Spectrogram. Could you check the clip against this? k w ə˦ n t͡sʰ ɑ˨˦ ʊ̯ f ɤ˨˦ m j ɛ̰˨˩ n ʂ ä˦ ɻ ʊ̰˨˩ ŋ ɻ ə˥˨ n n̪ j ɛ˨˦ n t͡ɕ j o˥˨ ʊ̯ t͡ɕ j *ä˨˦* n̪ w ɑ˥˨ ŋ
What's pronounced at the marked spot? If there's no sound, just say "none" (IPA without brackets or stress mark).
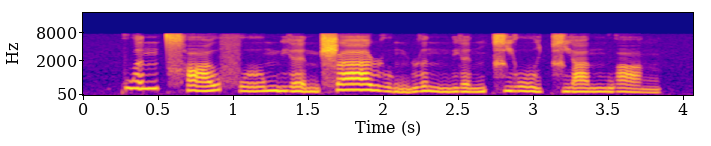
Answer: ä˦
